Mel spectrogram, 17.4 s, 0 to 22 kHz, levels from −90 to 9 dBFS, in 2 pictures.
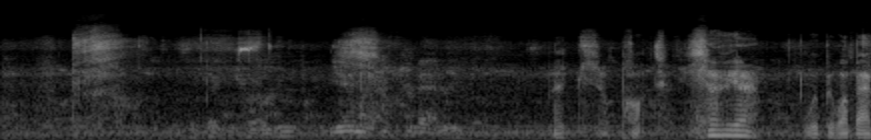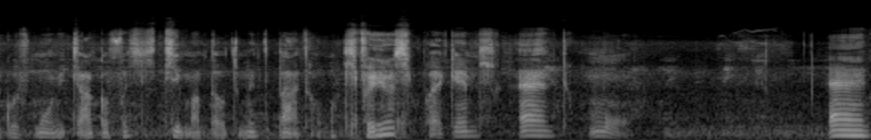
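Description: From 8.62 s to 16.62 s the audio has pre-emphasis left on. The treble boost matches an FM 75 µs curve, and the matching de-emphasis cut was never applied, so 10 kHz sits about 13 dB above 1 kHz. The sound turns thin, bright and hissy, with sibilant edges. On a spectrogram the upper band brightens sharply across those eight seconds. The waveform shows spikier, denser high-frequency detail.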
